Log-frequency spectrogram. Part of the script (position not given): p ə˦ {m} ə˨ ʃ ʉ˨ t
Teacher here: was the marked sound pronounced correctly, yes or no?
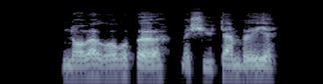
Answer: yes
